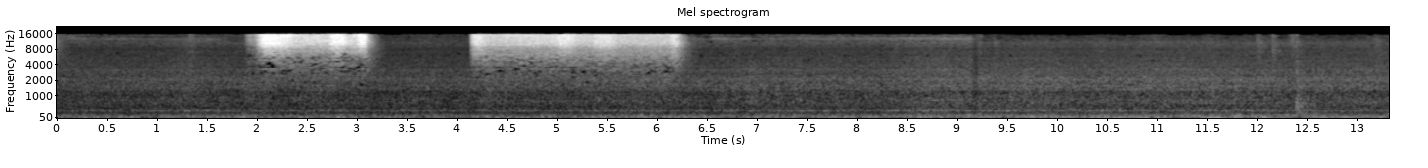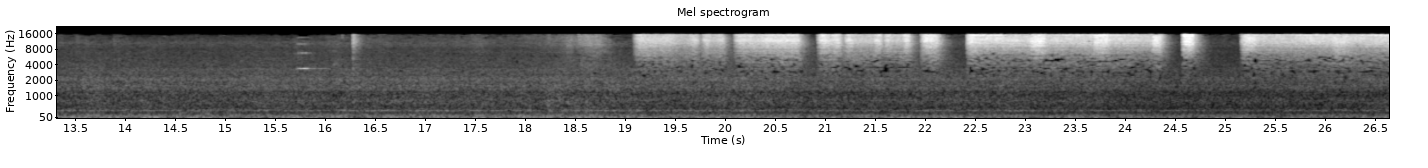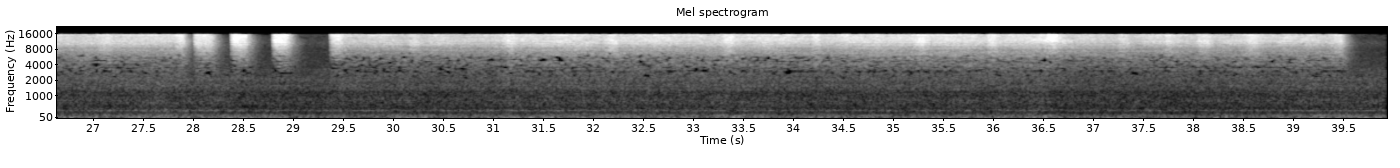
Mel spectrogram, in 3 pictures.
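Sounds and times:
ventilation rumble and hum: 0:00.0 - 0:39.9
spray gun air hiss: 0:01.9 - 0:03.3, 0:04.1 - 0:06.4, 0:18.3 - 0:39.7.

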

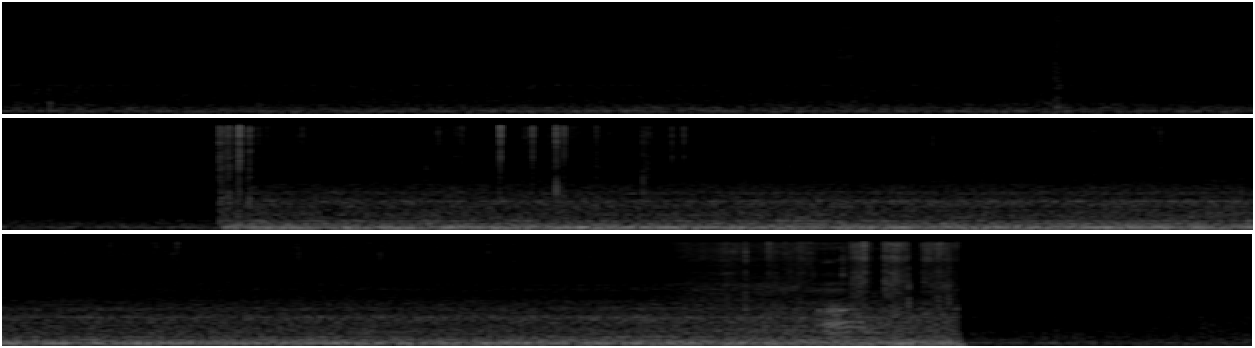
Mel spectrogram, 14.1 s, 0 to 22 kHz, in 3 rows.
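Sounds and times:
car interior rumble: 0:05.5 - 0:14.0.

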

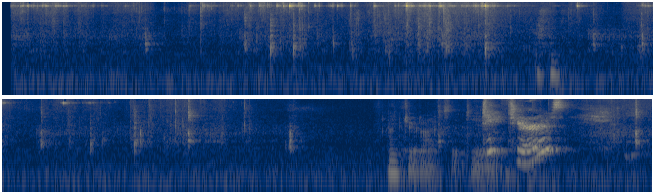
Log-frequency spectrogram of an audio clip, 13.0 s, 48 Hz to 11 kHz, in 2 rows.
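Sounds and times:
cat playing with crinkly toy: 0:00.1 - 0:08.7.

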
